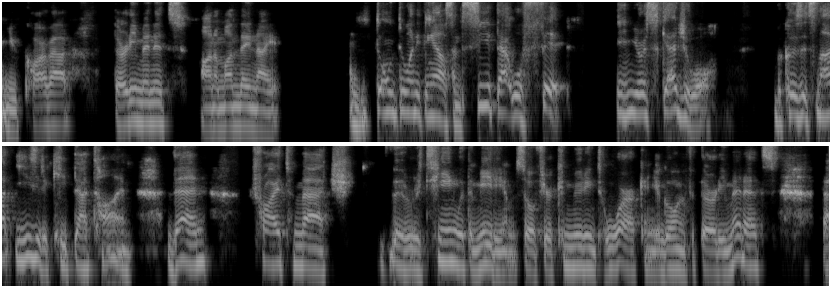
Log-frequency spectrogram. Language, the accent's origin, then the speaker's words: English; New York, United States; I'm American, so I'm from New York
